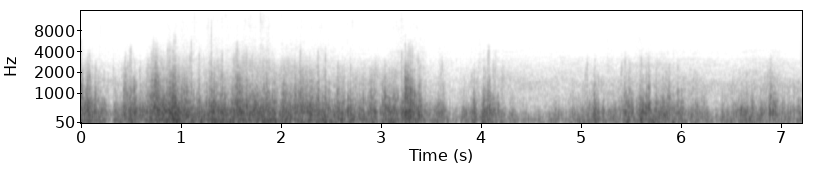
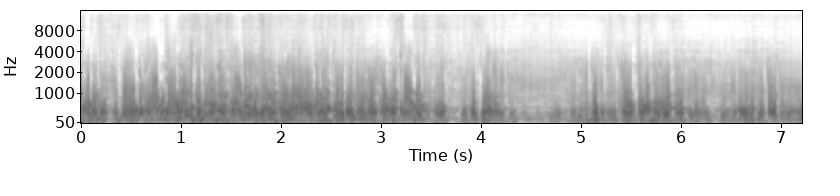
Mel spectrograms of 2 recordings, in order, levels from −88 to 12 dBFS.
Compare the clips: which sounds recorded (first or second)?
first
